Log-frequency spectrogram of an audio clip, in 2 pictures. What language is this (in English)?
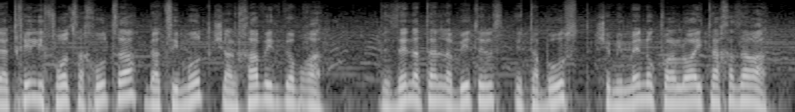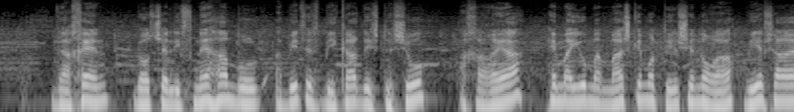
Hebrew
